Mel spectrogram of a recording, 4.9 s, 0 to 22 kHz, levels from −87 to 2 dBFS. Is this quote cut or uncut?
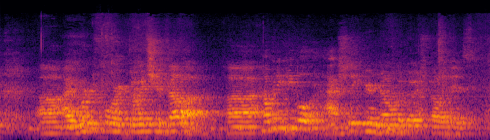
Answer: cut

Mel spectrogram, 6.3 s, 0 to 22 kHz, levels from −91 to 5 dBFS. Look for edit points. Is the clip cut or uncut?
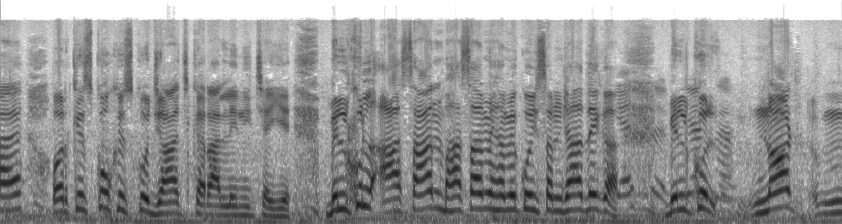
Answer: uncut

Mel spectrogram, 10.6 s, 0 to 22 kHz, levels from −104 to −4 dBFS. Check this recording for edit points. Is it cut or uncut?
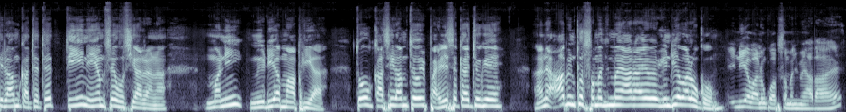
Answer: uncut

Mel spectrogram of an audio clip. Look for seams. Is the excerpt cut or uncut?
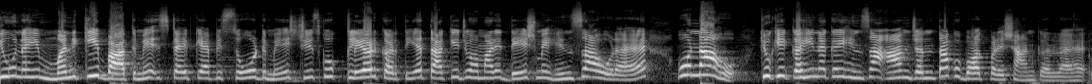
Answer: uncut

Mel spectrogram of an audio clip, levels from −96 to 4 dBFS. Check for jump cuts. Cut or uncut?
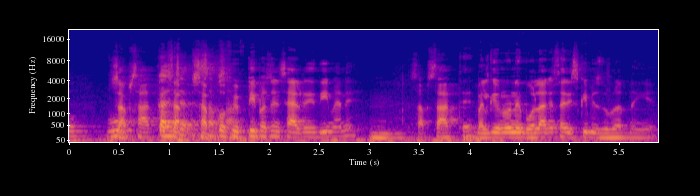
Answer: uncut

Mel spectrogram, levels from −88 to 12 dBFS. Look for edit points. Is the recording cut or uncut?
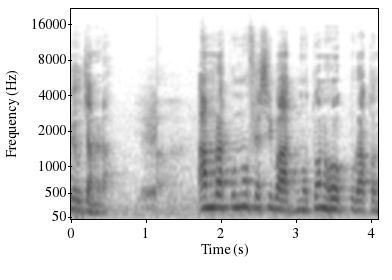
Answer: cut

